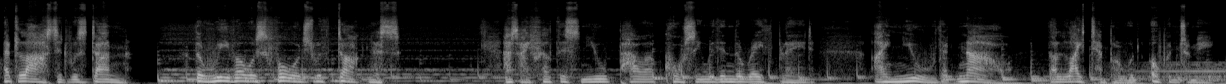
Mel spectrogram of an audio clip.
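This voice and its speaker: A man's voice: mid-range voice, unhurried, lightly acted. An actor playing a brooding undead wraith, once a noble vampire, narrating his quest in grave, formal language for a game. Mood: solemn. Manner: formal, grave, literary phrasing. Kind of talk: scripted dramatic narration. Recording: music behind.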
